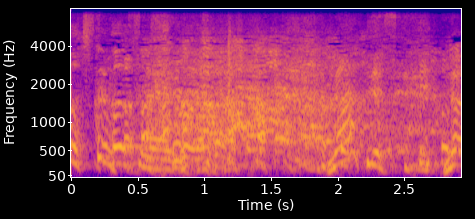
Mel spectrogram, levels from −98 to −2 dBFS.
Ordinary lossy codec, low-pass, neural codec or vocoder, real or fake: none; 7.2 kHz; none; real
